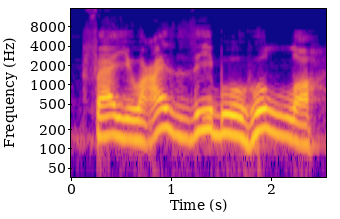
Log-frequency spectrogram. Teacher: Jadi apabila hak kinayah atau hak dhamir yang menunjukkan dia laki-laki didahului oleh huruf yang berharokat dan setelahnya sukun, maka tidak boleh dibaca mad, tidak boleh dibaca panjang, walaupun panjangnya dua harokat tidak boleh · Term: silah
